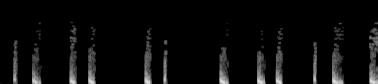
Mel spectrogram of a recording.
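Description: Drum hits chopped by a hard gate: about a dozen short, punchy bursts with a deep thump and bright top, each cut off abruptly into silence, in an uneven stuttering rhythm with no voices.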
